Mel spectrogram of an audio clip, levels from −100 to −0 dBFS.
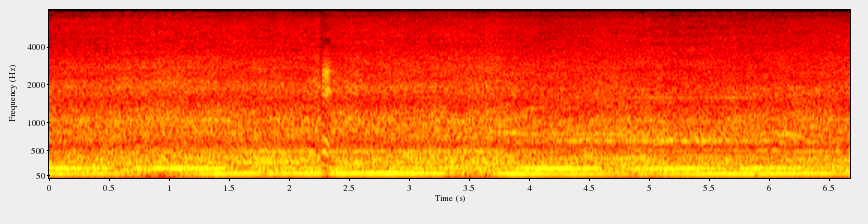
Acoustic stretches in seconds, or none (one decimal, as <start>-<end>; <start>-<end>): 0.0-1.4; 4.9-5.9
